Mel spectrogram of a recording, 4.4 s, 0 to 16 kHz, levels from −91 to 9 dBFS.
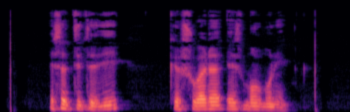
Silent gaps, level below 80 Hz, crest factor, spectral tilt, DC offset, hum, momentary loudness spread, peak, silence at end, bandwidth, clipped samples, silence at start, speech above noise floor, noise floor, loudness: none; -54 dBFS; 20 dB; -5.5 dB/octave; under 0.1%; none; 14 LU; -2 dBFS; 0.8 s; 11.5 kHz; under 0.1%; 0.6 s; 50 dB; -71 dBFS; -22 LUFS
